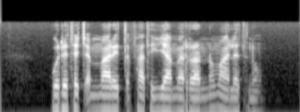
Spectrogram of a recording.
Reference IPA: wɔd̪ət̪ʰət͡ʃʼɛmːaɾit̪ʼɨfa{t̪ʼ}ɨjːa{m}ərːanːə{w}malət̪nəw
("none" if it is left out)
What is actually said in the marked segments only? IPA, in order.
t̪, m, w

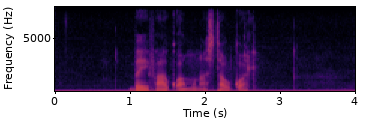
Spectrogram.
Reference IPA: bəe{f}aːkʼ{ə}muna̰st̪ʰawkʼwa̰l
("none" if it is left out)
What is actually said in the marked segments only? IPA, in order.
f, a

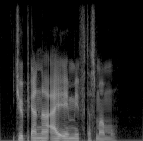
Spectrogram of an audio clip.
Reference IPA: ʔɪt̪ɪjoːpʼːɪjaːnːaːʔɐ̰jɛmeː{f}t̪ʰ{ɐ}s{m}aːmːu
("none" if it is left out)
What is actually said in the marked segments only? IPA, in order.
f, ɐ, m

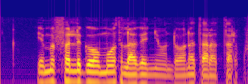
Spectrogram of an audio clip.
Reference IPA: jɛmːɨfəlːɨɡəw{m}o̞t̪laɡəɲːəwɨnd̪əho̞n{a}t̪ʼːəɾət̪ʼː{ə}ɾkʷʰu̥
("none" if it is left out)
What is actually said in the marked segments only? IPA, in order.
m, ə, ə

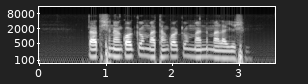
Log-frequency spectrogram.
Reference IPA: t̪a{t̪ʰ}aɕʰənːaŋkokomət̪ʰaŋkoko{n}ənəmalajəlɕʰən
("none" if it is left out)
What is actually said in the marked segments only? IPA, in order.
t̪, m

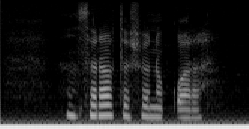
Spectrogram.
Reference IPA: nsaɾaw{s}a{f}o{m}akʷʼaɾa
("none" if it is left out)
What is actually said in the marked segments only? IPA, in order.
t, ʃ, n

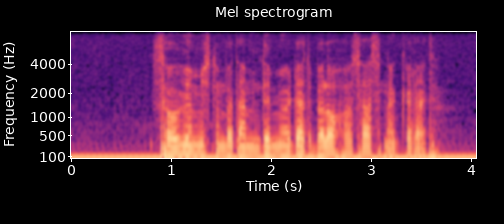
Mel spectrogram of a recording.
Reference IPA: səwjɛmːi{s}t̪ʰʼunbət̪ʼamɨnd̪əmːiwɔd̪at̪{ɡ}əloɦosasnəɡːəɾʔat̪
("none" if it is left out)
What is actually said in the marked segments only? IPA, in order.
s, b

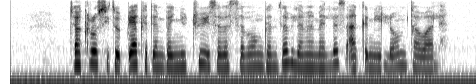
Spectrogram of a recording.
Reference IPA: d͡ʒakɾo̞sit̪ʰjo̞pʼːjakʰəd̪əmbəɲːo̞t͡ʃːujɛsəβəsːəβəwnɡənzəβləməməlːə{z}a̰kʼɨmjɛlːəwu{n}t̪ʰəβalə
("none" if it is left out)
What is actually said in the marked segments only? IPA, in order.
s, m

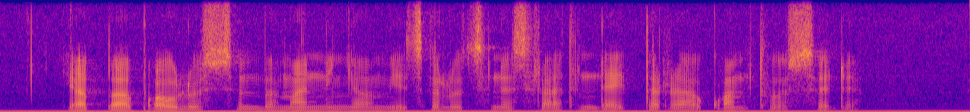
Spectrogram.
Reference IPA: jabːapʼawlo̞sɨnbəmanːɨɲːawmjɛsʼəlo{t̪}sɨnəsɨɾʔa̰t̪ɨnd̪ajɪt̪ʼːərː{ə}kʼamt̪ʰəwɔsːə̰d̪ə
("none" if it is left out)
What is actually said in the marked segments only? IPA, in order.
t̪, a

